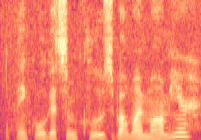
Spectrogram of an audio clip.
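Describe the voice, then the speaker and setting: A man's voice: fairly high pitch, expressive, a little fast, a little hiss or hum, close to an everyday voice. An actor playing an earnest young man searching for his mother in an English video game dub. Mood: anxious, hopeful.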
